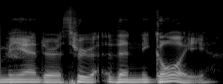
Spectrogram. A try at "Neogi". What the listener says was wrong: No, Neogi. Neogi. You put the O in the wrong spot.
